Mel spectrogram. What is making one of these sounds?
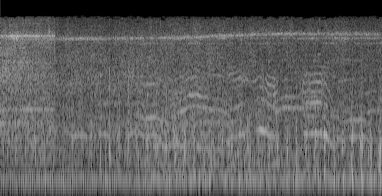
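A group of young children shout and cheer outdoors.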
